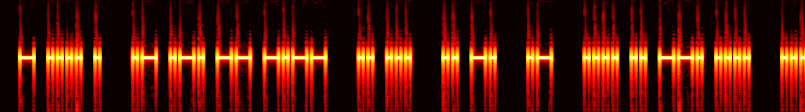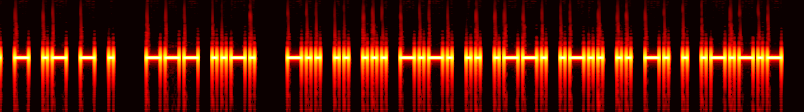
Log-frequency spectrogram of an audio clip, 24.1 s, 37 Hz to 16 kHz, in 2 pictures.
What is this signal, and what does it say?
Morse code, heard as a keyed tone, about 17 wpm, 700 Hz. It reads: THE ARMY IS IN A HIGH STATE OF DISCIPLINE.
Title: Sentences from Top 1000 Words - Review Part 6 - 17wpm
